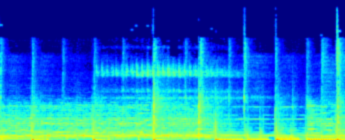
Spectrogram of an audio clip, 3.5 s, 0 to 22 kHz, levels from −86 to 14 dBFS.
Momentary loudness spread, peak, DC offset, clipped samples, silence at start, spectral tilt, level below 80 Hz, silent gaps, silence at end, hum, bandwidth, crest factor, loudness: 3 LU; 0 dBFS; under 0.1%; under 0.1%; 0 s; -4.5 dB/octave; -30 dBFS; none; 0 s; none; 18 kHz; 20 dB; -21 LUFS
